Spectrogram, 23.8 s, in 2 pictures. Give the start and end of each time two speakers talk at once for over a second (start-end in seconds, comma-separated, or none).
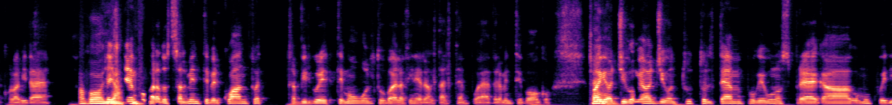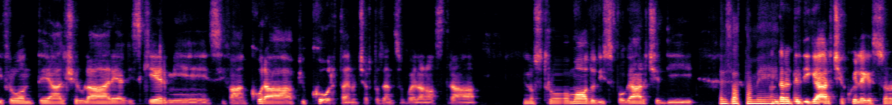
none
